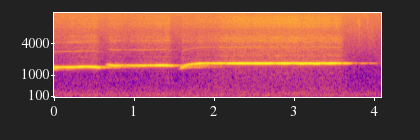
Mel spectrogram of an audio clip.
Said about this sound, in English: She is the one whistling.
